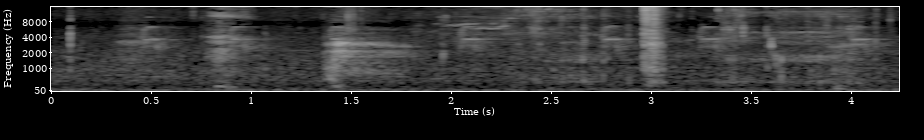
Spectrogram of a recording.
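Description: Quiet sipping and slurping of broth from the cracked top of a balut egg: a few short slurps about a second apart, with a sharp click near three seconds in.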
